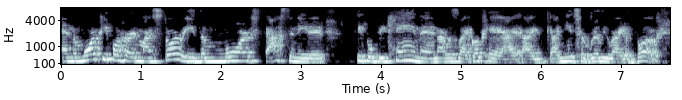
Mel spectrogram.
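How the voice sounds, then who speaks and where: In an American accent, a woman speaks at a moderate pace with a medium pitch and ordinary pitch variation, and the room echo is audible. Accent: Americanized. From Germany, then US from age six. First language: German. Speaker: author and personal development speaker. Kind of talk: interview.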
